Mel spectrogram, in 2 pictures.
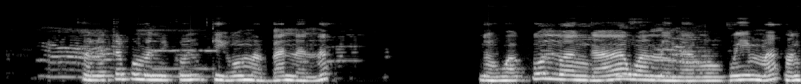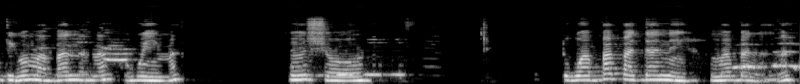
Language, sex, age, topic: Oshiwambo, female, 25-35, agriculture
